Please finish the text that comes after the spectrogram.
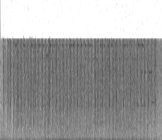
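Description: Gunfire and a grenade shot in The Division, a steady wash of rapid distant shots and blasts, fairly faint, with no clear single bang standing out.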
